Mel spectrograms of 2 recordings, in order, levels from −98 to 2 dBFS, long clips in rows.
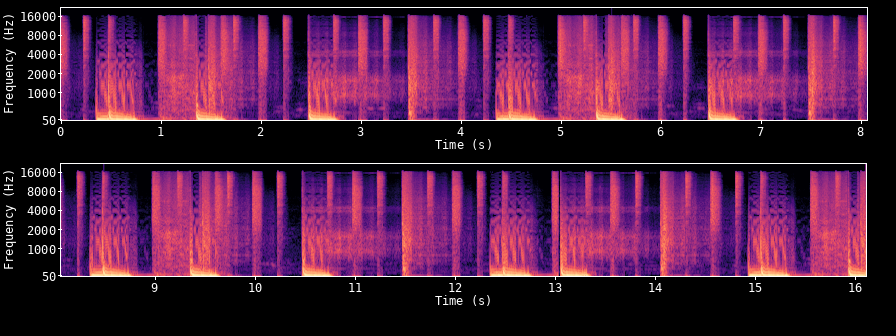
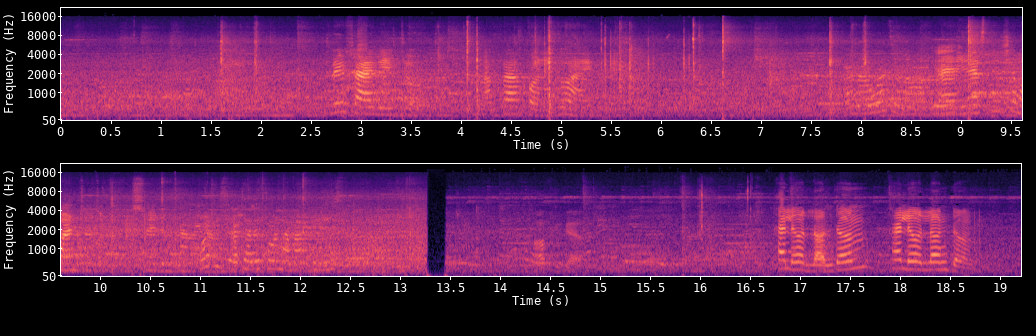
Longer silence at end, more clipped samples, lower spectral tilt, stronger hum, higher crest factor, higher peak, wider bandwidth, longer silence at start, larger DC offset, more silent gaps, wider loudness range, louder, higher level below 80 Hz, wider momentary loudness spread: about the same, 0 s vs 0 s; neither; first, -4.5 dB/octave vs 0 dB/octave; neither; second, 12 dB vs 24 dB; first, 0 dBFS vs -4 dBFS; about the same, 17 kHz vs 17 kHz; about the same, 0 s vs 0 s; first, 0.4% vs under 0.1%; neither; second, 2 LU vs 9 LU; first, -16 LUFS vs -25 LUFS; first, -14 dBFS vs -62 dBFS; second, 12 LU vs 16 LU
